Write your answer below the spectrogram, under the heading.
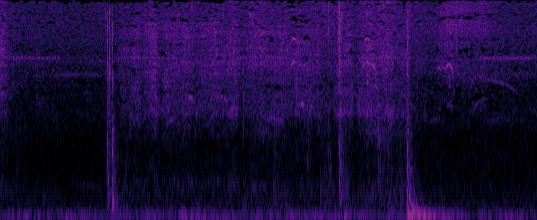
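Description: Wind buffeting the microphone with a steady low rumble, broken by a few faint clicks and a dull thump about four seconds in.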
